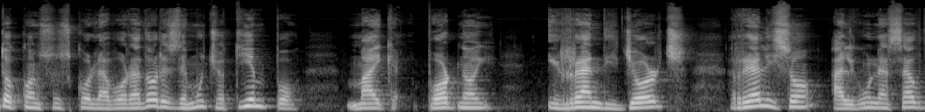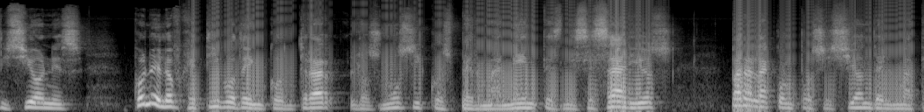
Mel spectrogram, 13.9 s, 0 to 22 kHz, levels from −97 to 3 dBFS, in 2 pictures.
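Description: Speech clip with buffer tearing from 8.28 s to the end: a steady robotic buzz at 172 Hz, fitting a 256-sample buffer, where each period replays a small slice of audio about 10 ms old.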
